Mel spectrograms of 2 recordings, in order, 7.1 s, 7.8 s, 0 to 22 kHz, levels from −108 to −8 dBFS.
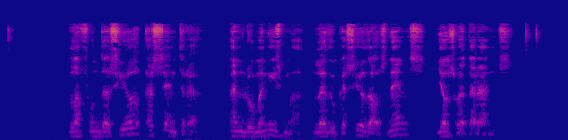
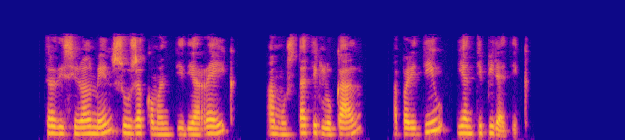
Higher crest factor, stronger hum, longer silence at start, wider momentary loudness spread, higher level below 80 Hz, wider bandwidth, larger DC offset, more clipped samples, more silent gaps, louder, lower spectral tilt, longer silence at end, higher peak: first, 26 dB vs 20 dB; neither; second, 0.1 s vs 0.6 s; first, 19 LU vs 11 LU; second, under -90 dBFS vs -64 dBFS; first, 11.5 kHz vs 8 kHz; neither; neither; second, 0.21-0.52 s, 5.36-5.45 s, 6.46-6.56 s vs 3.00-3.32 s, 4.61-4.90 s; second, -53 LUFS vs -24 LUFS; second, 2 dB/octave vs -4.5 dB/octave; second, 0.35 s vs 1.35 s; second, -32 dBFS vs -6 dBFS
